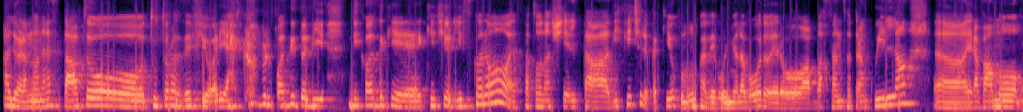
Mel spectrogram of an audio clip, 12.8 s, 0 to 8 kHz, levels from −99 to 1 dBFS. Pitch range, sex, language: 140-170 Hz, female, Italian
